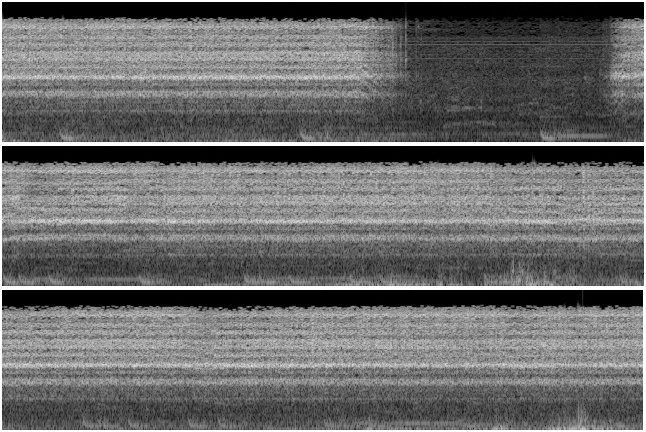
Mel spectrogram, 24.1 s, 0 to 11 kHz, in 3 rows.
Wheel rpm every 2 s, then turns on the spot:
160, 160, 60, 10, 140, 160, 160, 160, 160, 160, 160, 160.
4-6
